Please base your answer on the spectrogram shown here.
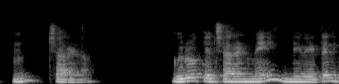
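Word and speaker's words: caraṇa: Charana, the C-A-R, the C is pronounced as Cha, Charana.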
